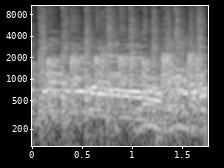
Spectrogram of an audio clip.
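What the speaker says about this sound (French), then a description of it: "On a applaudi ou pas?" Film crew applauding on set during a making-of shoot: a dense burst of clapping from several people nearby, steady for under two seconds, with voices murmuring underneath.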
